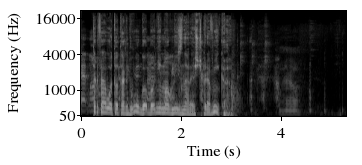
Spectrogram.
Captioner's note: laughing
